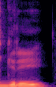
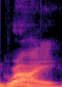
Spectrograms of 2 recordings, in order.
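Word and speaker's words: Gry: And then you have Odd and they look at Gr. They say Gr. No, no, it's Giri.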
